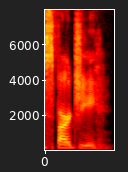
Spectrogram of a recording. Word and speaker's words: spargi: I guess it should be Spargi. Because a GI makes it a soft G and not a hard G.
